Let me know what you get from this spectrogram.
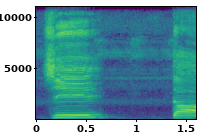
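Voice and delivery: चीता split slowly into ची, ता; long gap between ची and ता in चीता; syllable by syllable. Shown as a demonstration. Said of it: "तो च से ची बन गया". (चीता को तोड़कर धीरे: ची, ता)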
